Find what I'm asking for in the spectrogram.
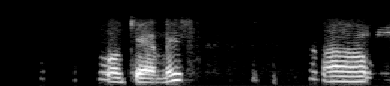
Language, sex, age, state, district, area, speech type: Telugu, male, 18-30, Telangana, Jagtial, urban, conversation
